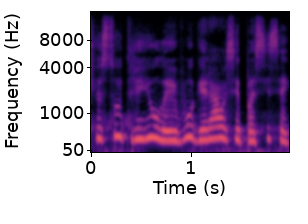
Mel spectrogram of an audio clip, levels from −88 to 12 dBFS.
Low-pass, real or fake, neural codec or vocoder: 14.4 kHz; fake; autoencoder, 48 kHz, 32 numbers a frame, DAC-VAE, trained on Japanese speech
